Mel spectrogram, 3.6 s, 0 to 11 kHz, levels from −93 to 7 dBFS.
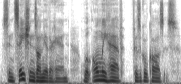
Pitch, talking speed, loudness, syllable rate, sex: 135 Hz, 165 wpm, -16 LUFS, 5.5 syllables/s, male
